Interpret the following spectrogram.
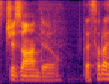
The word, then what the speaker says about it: Gisondo: Yeah, I said it right. Yeah. It's Gisondo.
